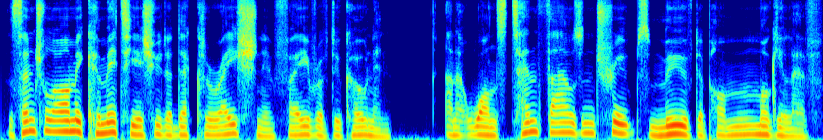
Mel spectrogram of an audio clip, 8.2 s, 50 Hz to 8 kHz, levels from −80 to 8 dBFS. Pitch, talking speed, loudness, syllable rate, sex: 130 Hz, 145 wpm, -16 LUFS, 4.8 syllables/s, male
